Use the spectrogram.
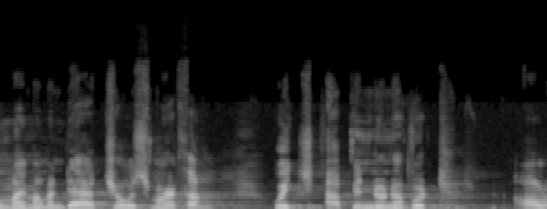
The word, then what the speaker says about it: Martha: So my mom and dad chose Martha, which up in Nunavut, all across Nunavut, it's pronounced Mata. We don't have an H in Inuktitut syllabics, so it's Mata.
